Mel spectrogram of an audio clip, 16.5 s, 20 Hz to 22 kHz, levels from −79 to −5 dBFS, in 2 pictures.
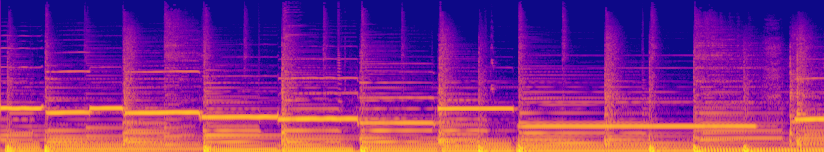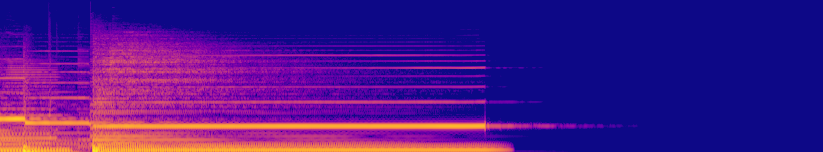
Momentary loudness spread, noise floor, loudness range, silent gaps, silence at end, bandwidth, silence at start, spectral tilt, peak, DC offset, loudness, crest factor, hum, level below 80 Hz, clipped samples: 4 LU; -85 dBFS; 6 LU; none; 3.15 s; 16.5 kHz; 0 s; -7 dB/octave; 0 dBFS; under 0.1%; -17 LUFS; 16 dB; none; -22 dBFS; under 0.1%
